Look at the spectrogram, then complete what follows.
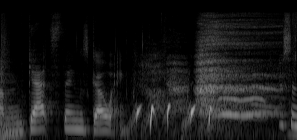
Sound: popping; laughing

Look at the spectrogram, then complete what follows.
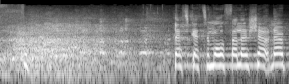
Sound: audience laughs

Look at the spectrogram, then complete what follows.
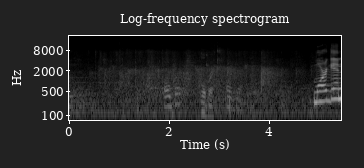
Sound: applause

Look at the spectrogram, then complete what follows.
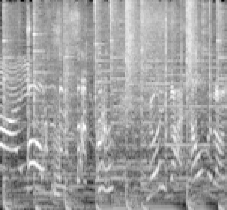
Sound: laugh

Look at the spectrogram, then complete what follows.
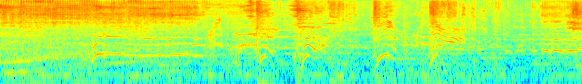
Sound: grunting

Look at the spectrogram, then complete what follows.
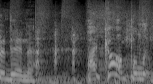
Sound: laughter

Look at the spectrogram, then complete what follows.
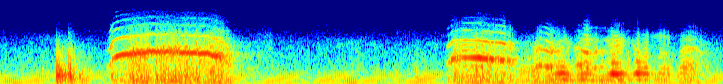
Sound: screaming

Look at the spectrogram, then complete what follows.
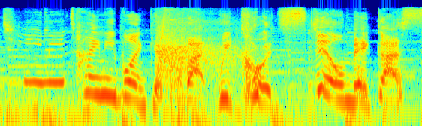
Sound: whip cracks

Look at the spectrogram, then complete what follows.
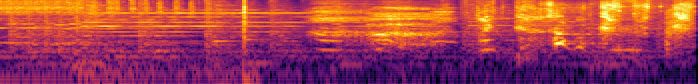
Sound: both sighing; both exclaiming

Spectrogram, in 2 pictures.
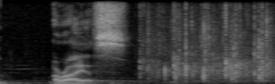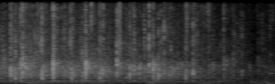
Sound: audience applauding

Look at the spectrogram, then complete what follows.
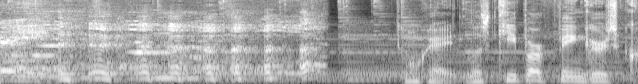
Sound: laughing

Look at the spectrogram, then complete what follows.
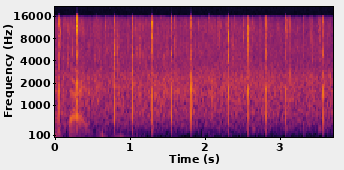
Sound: applause

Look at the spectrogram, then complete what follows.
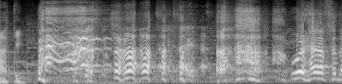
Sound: laughs

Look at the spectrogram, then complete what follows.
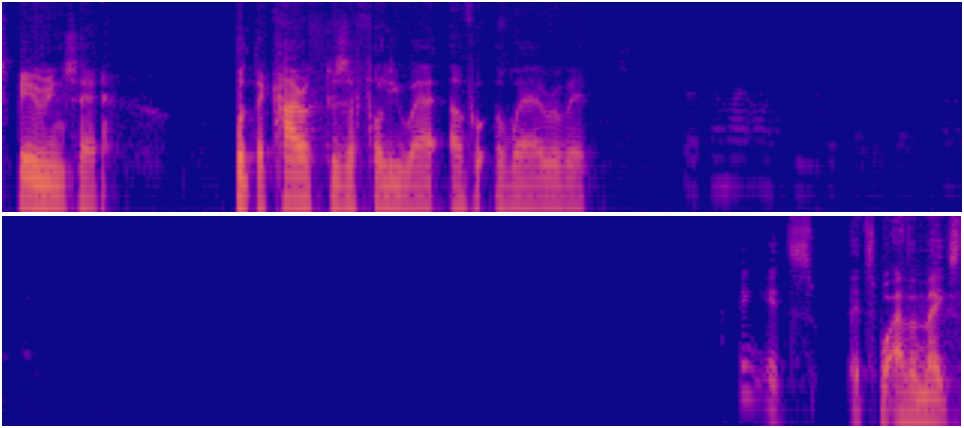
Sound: sound disappears

